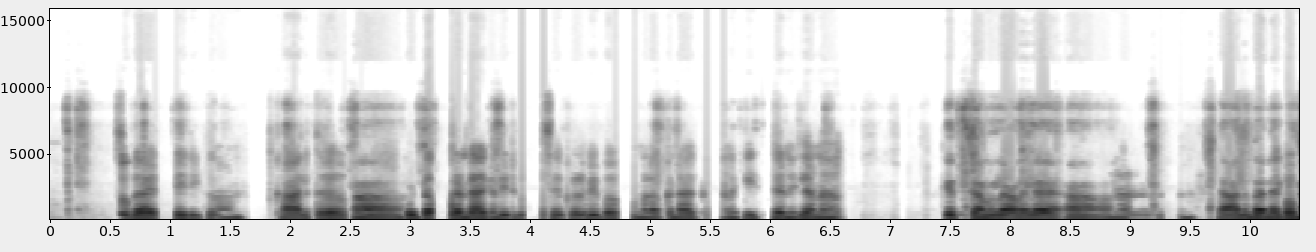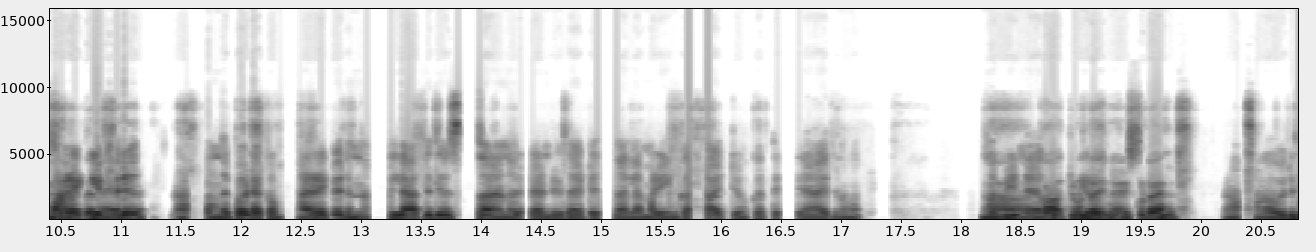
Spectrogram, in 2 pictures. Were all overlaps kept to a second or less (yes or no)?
no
